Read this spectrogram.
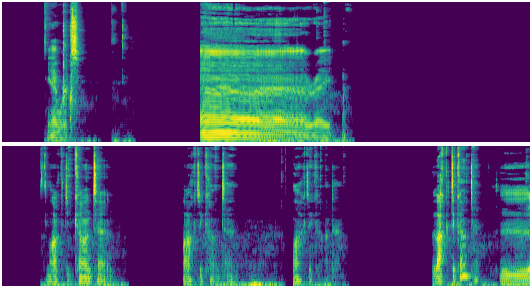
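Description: A man talks casually and close to a microphone, in short bursts with pauses.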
